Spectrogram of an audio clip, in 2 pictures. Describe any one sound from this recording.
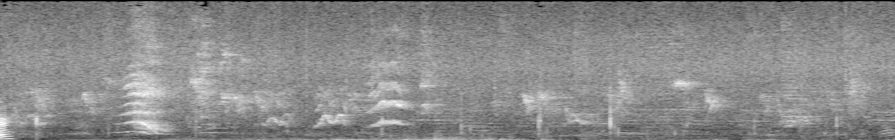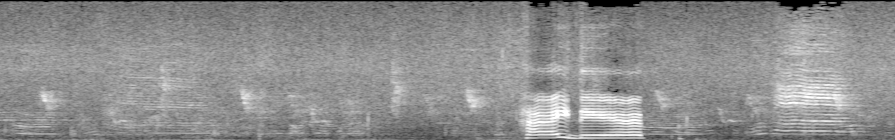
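Birds chirp and whistle nearby.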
